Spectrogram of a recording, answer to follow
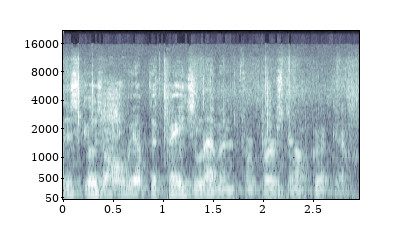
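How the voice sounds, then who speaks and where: Audible room echo surrounds a man talking at a very fast pace in an American accent with ordinary pitch variation. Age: 80s+. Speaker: school board member chairing meeting. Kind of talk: public meeting. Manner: halting, many fillers.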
